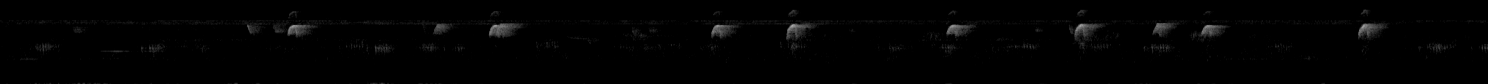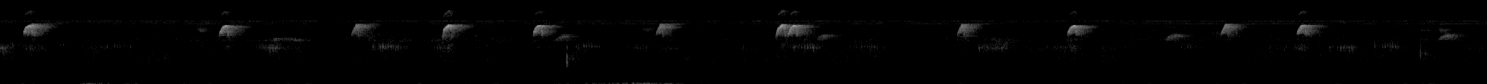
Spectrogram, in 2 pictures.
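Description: A bird calling with short, sharp, high chirps, about one a second, starting a few seconds in, over a steady high-pitched insect drone.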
